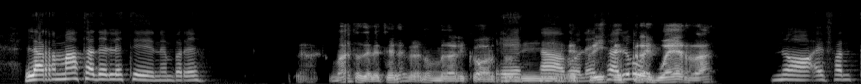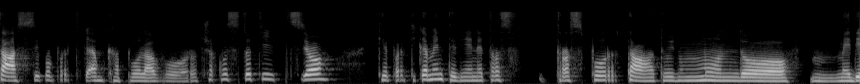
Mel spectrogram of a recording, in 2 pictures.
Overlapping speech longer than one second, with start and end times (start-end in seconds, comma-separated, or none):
4.9-6.6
